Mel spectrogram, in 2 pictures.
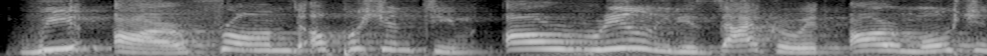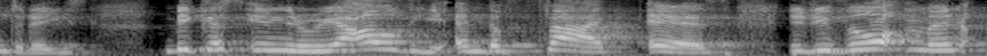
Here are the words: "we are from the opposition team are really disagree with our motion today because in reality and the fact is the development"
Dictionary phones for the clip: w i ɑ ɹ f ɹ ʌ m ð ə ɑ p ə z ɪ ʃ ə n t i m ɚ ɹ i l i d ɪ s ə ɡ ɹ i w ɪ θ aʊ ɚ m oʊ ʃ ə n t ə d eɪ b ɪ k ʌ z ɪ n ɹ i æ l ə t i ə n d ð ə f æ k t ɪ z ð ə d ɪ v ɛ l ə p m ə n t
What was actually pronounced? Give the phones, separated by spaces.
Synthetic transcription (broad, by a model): w i ɑ ɹ f ɹ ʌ m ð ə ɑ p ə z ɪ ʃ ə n t i m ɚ ɹ i l i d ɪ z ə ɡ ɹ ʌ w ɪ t aʊ ɚ m oʊ ʃ ə n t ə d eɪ b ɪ k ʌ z ɪ n ɹ i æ l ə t i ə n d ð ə f æ k t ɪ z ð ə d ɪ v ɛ l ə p m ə n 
